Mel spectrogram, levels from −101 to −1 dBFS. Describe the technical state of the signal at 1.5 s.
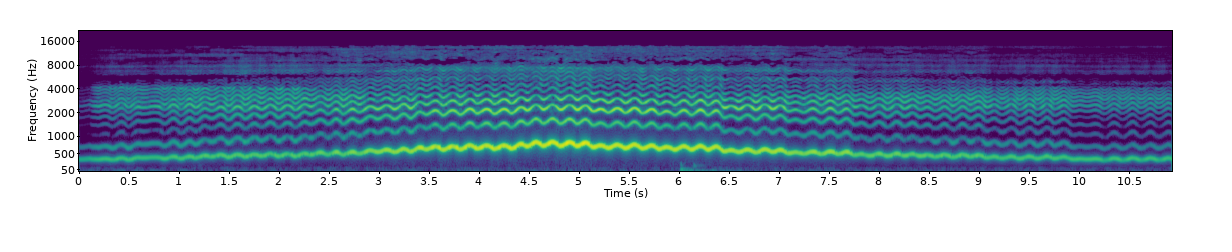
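At 1.5 s the music plays through intact, with no dropout, click, distortion or other audible fault.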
